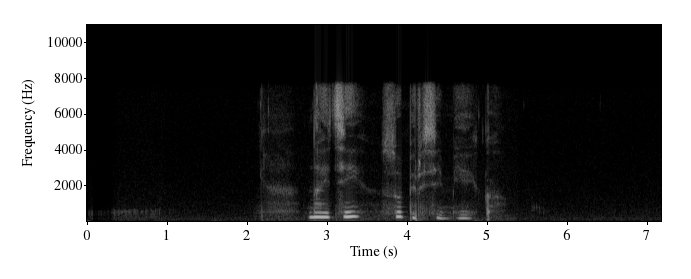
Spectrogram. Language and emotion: Russian, sad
